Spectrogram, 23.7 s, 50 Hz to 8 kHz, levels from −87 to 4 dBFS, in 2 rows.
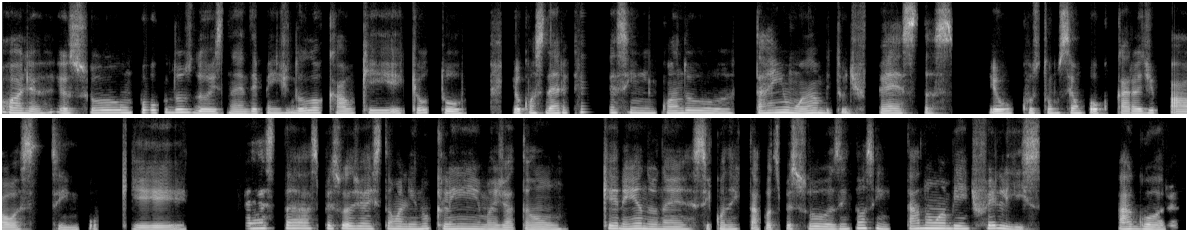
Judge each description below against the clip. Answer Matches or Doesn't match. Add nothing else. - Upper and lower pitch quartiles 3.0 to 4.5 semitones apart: Matches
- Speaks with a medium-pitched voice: Matches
